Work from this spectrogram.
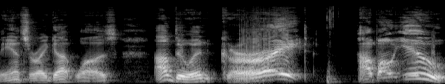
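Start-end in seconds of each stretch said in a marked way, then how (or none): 1.5-4.5 booming voice, big and slow. Retelling the attendant's answer to "how you doing": Tony the Tiger voice. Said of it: "a voice sounded for all the world like Tony the Tiger".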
